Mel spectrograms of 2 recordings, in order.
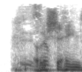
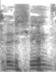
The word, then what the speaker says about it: Oshane: How do you say it again? – O'Shane, just like that. Just don't even.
